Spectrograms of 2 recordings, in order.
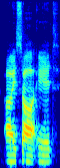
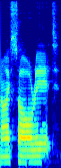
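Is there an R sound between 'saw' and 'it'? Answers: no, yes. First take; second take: no; yes. First: The vowel of saw runs straight into it. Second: An R sound links saw to it.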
